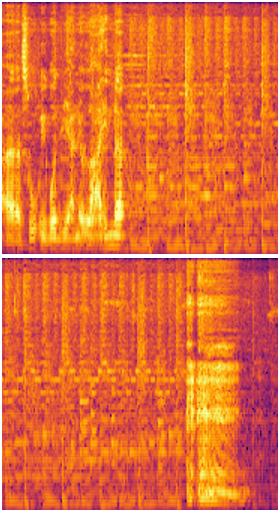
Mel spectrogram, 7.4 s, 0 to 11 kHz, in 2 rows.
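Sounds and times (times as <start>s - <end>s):
speech: 0.0s - 2.0s, 6.3s - 6.8s
rhythmic music bed: 0.9s - 6.8s
loud rough throat clearing: 6.2s - 7.0s.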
